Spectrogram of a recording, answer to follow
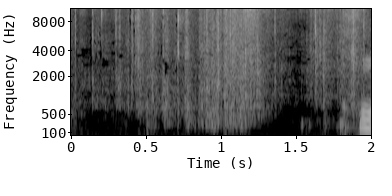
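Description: Crinkling and rustling of a thin white sheet being handled and smoothed against a diamond painting canvas, in small irregular crackles.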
